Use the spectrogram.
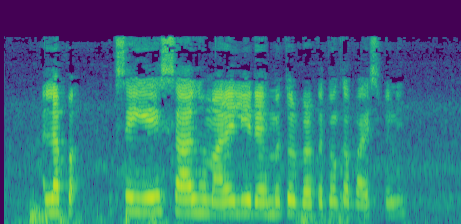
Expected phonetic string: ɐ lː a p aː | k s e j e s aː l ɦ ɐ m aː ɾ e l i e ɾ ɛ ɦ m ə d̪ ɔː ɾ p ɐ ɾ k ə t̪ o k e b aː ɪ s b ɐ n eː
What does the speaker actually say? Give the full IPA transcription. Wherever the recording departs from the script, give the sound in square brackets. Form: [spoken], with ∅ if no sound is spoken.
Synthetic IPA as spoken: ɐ lː a p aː | k s e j e s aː l ɦ ɐ m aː ɾ e l i e ɾ ɛ ɦ m ə [t̪] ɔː ɾ [b] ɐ ɾ k ə t̪ [õ] k [a] b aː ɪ s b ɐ n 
